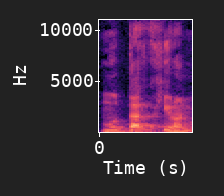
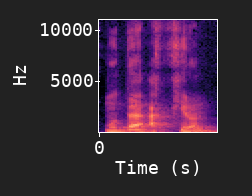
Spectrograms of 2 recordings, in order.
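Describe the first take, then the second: First: The syllables run together with no glottal catch. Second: A glottal catch separates 'muta' from 'akhiran'. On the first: The speaker calls it wrong. "মুতা মুতাখিরন বলেন আপনি, ... হামজাটা পুরো বাদ দিয়ে দেন।" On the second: The speaker calls it right. "মুতা বলবেন ভিন্ন, এরপর আখিরন বলবেন ভিন্ন।"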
